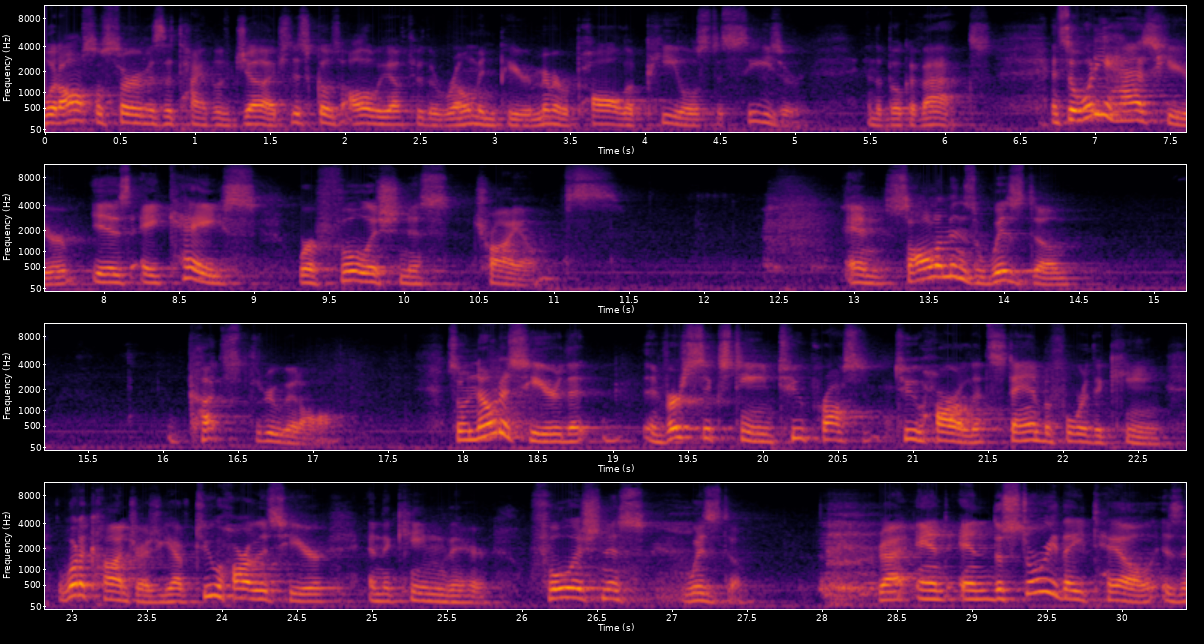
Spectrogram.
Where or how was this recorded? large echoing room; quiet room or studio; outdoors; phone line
large echoing room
